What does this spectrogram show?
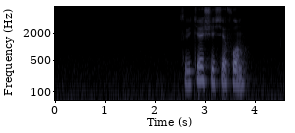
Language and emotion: Russian, neutral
